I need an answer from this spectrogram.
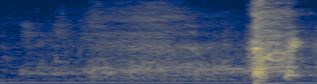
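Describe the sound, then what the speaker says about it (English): A person gives a short, close cough, a quick double burst at the end, after a stretch of quiet room tone. "he's coughing"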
